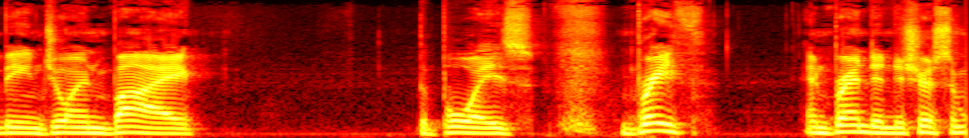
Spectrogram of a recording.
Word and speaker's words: Braithe: I do get some interesting pronunciations of my name. But yeah, Braithe is new. It's actually Braithe.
